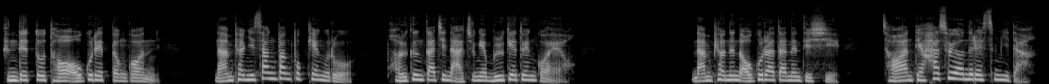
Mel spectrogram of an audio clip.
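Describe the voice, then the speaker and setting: A woman telling a first-person story with a lively, rising-and-falling delivery. The sound is close and dry, with no room echo. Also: mid-range voice, moderate pace. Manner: expressive storytelling, acting out quarrels. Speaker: narrator.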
